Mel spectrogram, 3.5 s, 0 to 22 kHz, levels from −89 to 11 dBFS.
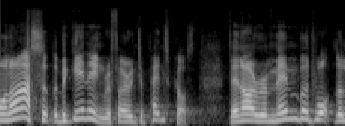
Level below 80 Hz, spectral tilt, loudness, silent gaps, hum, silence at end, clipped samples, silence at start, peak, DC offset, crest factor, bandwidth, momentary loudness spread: -72 dBFS; -6 dB/octave; -21 LUFS; none; none; 0 s; under 0.1%; 0 s; -4 dBFS; under 0.1%; 16 dB; 14 kHz; 11 LU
